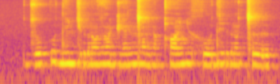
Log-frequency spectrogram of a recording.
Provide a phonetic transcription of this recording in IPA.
d͡zoku dĩɟɘrɔ̃zɔ̃ d͡ʒɛ̃ŋ͡ǀɔ̃ɡĩ qʰɔ̃ʎɘ xodirõ ǀɘ

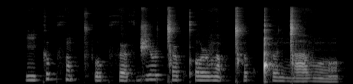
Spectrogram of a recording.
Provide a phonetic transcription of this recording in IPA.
ikɵbθõp t͡sʼub θə˞θd͡ʒiɹǀə˞pkʼoɹ vãpǀʰɵpǃʰɵ ŋ͡ǀa võ

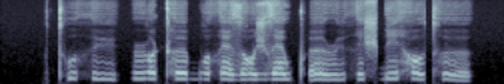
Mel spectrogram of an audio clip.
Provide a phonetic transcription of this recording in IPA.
tʼuθy | ɹɔʈʰœ bɔθæzɔːʒzæw pʼœːɹyθeʃ ɗe hɔʊ̯tʰɵː

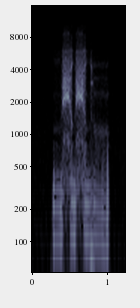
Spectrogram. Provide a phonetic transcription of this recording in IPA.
ṳ ɕṳɕṳ ɾɔ̤

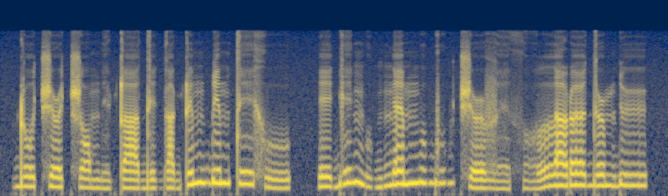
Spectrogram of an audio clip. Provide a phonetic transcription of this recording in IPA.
ɖo˩t͡ʃə˞˩ t͡ʃɔ˩me̤˩ ʈa˩dɪ˩ ɡa˩ɡʈɪ˥m ɓe˥mte̤˥xu˩ | e˩ɡe̤˥ŋo̤˩ɡ ŋɛ˥ mu˥ɡṳ˥ɡt͡ʃə˞˩vɛ̤˩ θɔ̤˩lːa˥ɽœ˥ də˞˥mɗʉ˥

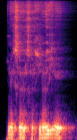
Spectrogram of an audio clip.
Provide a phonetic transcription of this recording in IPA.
ɾɛ̃xɾœ̃ xœ̃xjœ̃vjẽ

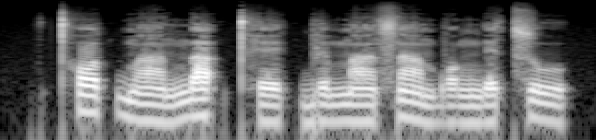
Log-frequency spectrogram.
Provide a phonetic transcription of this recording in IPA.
t̪ʰɔ˦t̚bã˨˩ n̪a˦ʔt̪ʰe˨k̚ be˧mã˧sã˥˧ bɔ˧ŋe˦ t͡su˥˧

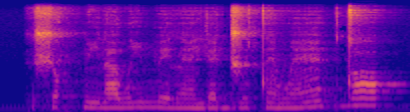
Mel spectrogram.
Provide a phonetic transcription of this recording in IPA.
ʃɔ˧ k͡pĩ˨ɾa˧ wi˧me˨ lɛ̃˨jɛ˨d͡ʒu˨tɛ̃˨ wɛ̃˨˦ | dɔ˦

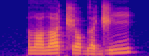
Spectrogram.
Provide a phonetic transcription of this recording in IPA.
ðˤɛðˤɛ t͡ʃɔɡɐd͡ʒi

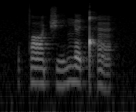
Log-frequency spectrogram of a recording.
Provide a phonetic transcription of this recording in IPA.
tˤœ̃ t͡ʃe̤ŋɛǃʰæ̃

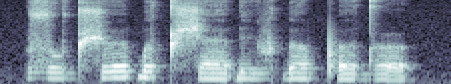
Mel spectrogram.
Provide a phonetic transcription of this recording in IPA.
zudʃøɓət ʃɛɗiv ɗə pʼəd̪ə˞

